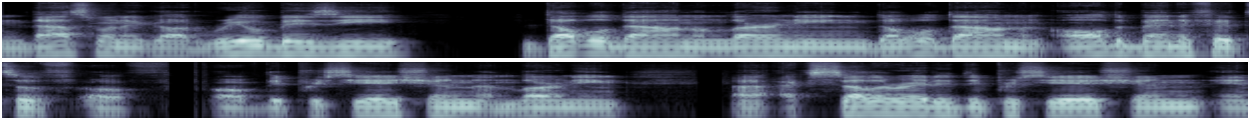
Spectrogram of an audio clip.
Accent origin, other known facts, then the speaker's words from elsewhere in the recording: Ecuador; also born or lived in California; now in Colorado, United States; I'm from Ecuador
